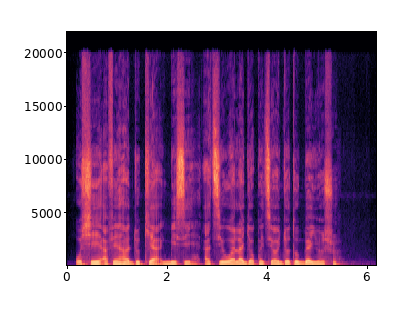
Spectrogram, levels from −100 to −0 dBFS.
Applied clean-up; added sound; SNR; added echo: none; none; none; none.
